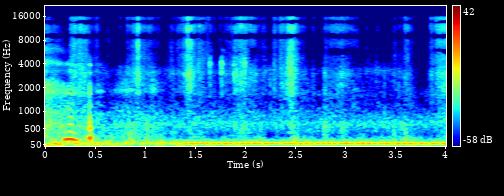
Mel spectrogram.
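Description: A short voice sound in the first half-second, then a steady low rumble with faint soft steps on grass.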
